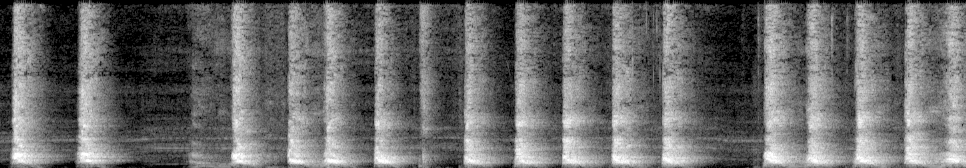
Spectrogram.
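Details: Household dog confronting a robot vacuum it is seeing for the first time, giving a rapid run of loud barks about two per second, broken by a short lull after the opening pair.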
